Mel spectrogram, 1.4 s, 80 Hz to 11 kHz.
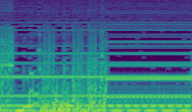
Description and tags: minor second organ burble
Casio CA110 circuit bent and fed into mic input on Mac. Trimmed with Audacity. No effects.
Bent, CA110, Casio, Circuit, Hooter, Table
